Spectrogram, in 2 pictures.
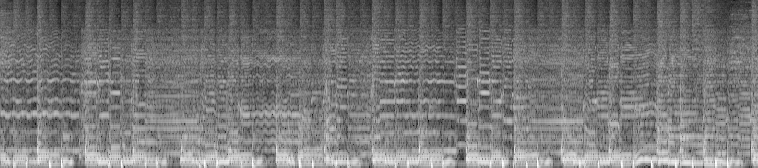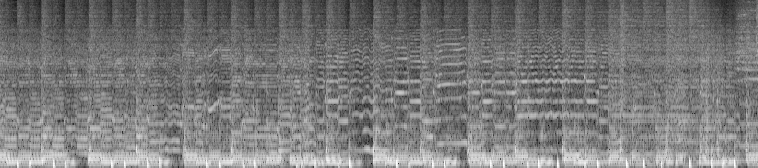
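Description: A live blues-rock trio playing an instrumental passage: electric guitar lines with bending notes over a repeating bass guitar figure and a steady drum kit beat.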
